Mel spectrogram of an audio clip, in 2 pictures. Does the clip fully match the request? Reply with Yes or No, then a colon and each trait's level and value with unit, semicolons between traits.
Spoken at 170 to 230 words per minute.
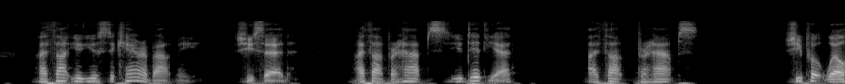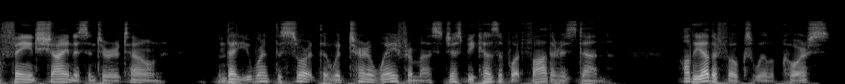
Yes: average, 185 wpm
